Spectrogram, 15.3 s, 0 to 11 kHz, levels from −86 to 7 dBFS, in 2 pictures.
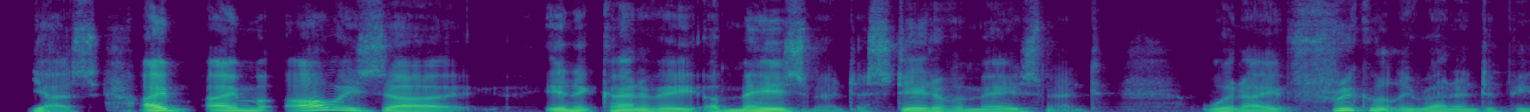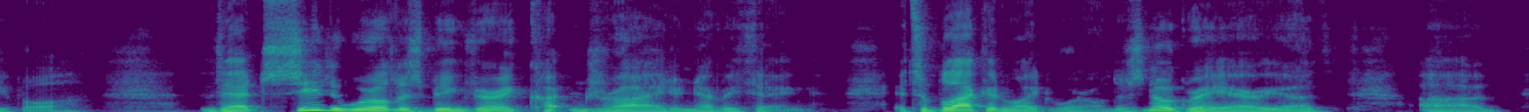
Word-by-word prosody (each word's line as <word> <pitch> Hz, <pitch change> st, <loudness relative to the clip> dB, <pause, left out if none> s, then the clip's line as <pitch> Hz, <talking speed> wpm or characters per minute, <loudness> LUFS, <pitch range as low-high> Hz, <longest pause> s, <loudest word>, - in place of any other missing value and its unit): Yes. -, -, -5 dB, 0.2 s
I'm 165 Hz, -1 st, +6 dB
I'm 165 Hz, +1 st, +2 dB
always, 215 Hz, -, +2 dB
uh, 105 Hz, -7 st, +1 dB, 0.4 s
in 140 Hz, -3 st, +3 dB
a 120 Hz, -, +2 dB
kind 150 Hz, +5 st, +1 dB
of 125 Hz, -, 0 dB
a 100 Hz, 0 st, +1 dB
amazement, 115 Hz, -, +1 dB
a -, -, -14 dB
state 140 Hz, -2 st, 0 dB
of 120 Hz, -5 st, -2 dB
amazement, 95 Hz, -1 st, -6 dB, 0.5 s
when 120 Hz, -3 st, -2 dB
I 105 Hz, 0 st, -2 dB
frequently 150 Hz, -, -1 dB
run 100 Hz, -1 st, -2 dB
into 90 Hz, -2 st, -5 dB
people 80 Hz, 0 st, -11 dB, 0.6 s
that 125 Hz, -2 st, 0 dB
see 220 Hz, +4 st, +3 dB
the 190 Hz, -6 st, +5 dB
world 160 Hz, -1 st, +5 dB
as 135 Hz, -6 st, 0 dB
being 125 Hz, +2 st, +2 dB
very 135 Hz, 0 st, +1 dB
cut-and-dried 100 Hz, -7 st, -4 dB
and 85 Hz, -2 st, -5 dB
everything, 90 Hz, -1 st, -8 dB, 0.4 s
it's -, -, -10 dB
a -, -, +3 dB
black 160 Hz, +1 st, +6 dB
and 145 Hz, -5 st, +1 dB
white 100 Hz, -3 st, -4 dB
world, 85 Hz, -3 st, -12 dB
there's 110 Hz, +1 st, -8 dB
no 165 Hz, -3 st, +3 dB
gray 120 Hz, -9 st, +1 dB
area, 95 Hz, +1 st, -3 dB, 0.5 s
um, 75 Hz, -4 st, -8 dB
110 Hz, 165 wpm, -24 LUFS, 95-140 Hz, 0.6 s, I'm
